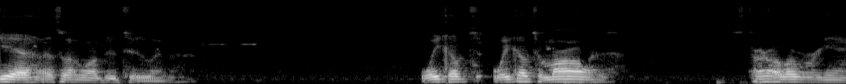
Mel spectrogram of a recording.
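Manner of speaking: tired, weary voice. Saying they'll watch tv and go to bed, sounding tired. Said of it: "You sound tired".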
